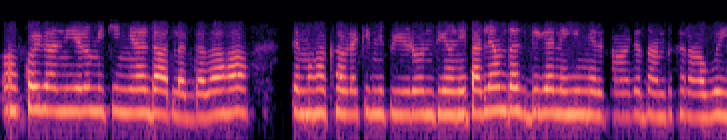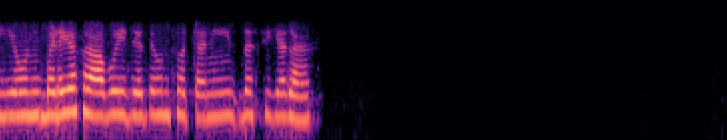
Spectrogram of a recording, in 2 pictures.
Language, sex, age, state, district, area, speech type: Dogri, female, 18-30, Jammu and Kashmir, Reasi, rural, conversation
